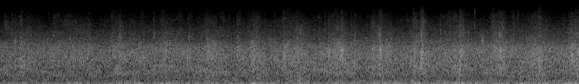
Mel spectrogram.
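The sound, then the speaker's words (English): The Proms audience in the hall applauds steadily, with dense, continuous clapping and a low rumble of feet stamping beneath it. The roar holds at an even, fairly loud level throughout, with no voices. “And a bit more stamping going on in the hall here.”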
